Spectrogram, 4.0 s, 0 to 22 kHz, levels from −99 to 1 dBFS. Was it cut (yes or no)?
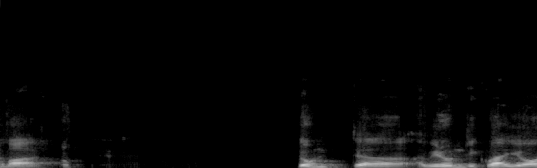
no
